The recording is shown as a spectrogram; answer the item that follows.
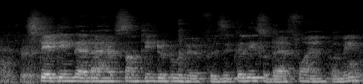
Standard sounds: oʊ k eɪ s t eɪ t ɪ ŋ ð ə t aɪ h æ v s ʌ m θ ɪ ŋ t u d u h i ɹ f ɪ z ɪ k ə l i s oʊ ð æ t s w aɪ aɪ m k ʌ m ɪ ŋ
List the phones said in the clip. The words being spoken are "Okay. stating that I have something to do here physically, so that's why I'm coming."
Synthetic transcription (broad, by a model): s t eɪ t ɪ ŋ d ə t aɪ h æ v s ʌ m t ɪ ŋ t u d u h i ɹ f ɪ z ɪ k ə l i s oʊ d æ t s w aɪ aɪ m k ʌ m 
